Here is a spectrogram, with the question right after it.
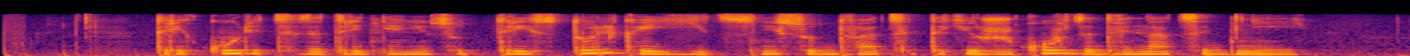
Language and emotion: Russian, neutral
